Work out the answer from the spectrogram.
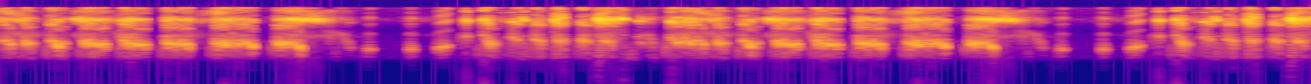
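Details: Swiftlet calls in the style named China cave: rapid, high, buzzy twittering chirps in choppy bursts with short pauses.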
